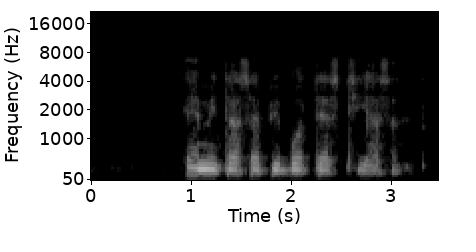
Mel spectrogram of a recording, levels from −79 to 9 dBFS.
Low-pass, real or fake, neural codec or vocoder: 7.2 kHz; real; none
